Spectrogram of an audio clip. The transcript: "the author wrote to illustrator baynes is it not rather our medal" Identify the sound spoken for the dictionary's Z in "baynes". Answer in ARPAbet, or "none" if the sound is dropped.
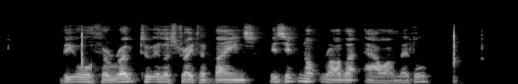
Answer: Z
